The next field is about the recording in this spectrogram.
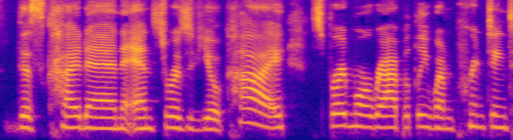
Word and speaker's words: yokai: And so some of those characters of those stories have as well kind of like been passed along, known as yokai, which I know you're going to talk about. And that was is that how you pronounce it? – Yokai. – Yokai, okay.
